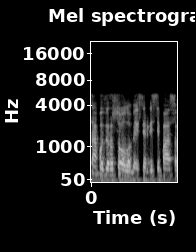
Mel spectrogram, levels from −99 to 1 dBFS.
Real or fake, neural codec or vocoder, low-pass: real; none; 5.4 kHz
